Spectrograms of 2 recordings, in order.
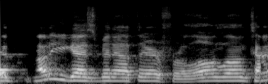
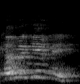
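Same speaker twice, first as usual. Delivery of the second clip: high taunting voice; 12 semitones higher, 10 dB quieter than usual. Pretend. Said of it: "It's like".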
